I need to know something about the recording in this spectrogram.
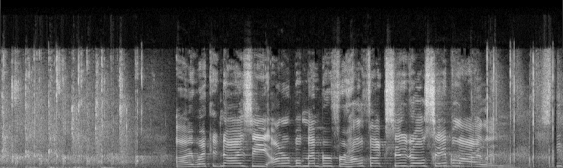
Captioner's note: applause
